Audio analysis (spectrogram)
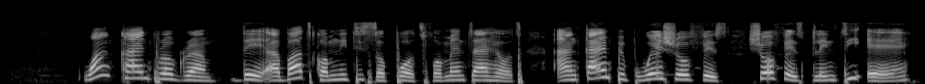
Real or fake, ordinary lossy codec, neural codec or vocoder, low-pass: real; none; none; 7.2 kHz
